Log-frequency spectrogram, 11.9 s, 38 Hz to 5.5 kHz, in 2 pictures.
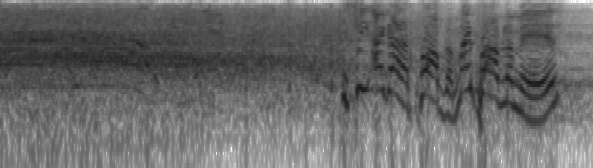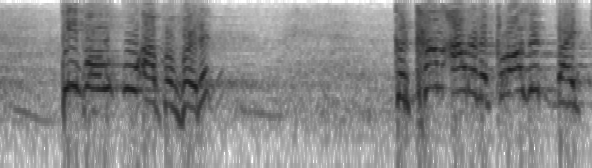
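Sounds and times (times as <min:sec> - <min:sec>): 
large church audience screaming and cheering: 0:00.0 - 0:03.5
speech: 0:03.4 - 0:05.7, 0:06.6 - 0:08.1, 0:09.9 - 0:11.8.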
